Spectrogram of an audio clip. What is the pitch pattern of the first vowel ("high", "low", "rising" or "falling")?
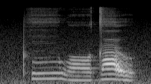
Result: high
